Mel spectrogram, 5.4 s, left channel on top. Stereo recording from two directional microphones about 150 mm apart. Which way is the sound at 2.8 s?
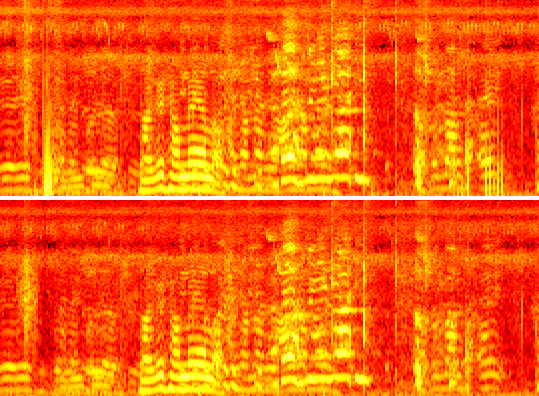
20° left (ahead or behind).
